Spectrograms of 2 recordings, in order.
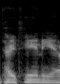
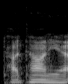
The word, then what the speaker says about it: Titania: This comic starts with Jen and Titania, or Titania, I've heard both pronunciations, fighting, but they're not fighting.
